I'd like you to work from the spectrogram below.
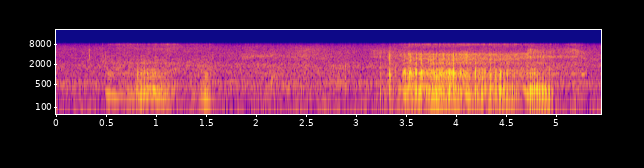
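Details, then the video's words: Pet dog Dixie asleep and dreaming with rapid eye movement, snoring indoors; two short low snorts followed by a longer, louder rasping snore with a rattling, grating texture. "dixie snoring"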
